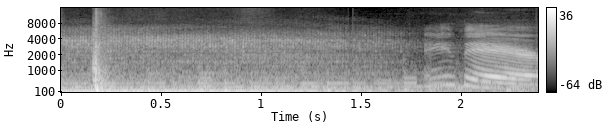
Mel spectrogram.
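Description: Background music with sustained low notes that fade out, over a steady outdoor traffic-like hiss, with one sharp knock just after the start.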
